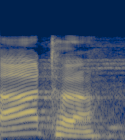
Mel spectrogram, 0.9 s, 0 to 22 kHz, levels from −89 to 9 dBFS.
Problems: constant background noise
